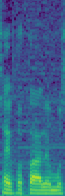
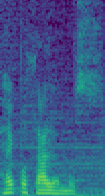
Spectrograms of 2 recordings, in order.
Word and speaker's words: hypothalamus: So we have the diencephalon, which includes thalamus, hypothalamus, and epithalamus.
